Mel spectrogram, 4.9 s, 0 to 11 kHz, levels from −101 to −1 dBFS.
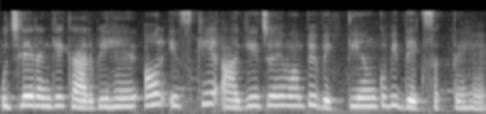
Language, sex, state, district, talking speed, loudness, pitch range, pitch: Hindi, female, Chhattisgarh, Sarguja, 245 wpm, -16 LUFS, 205-265 Hz, 240 Hz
